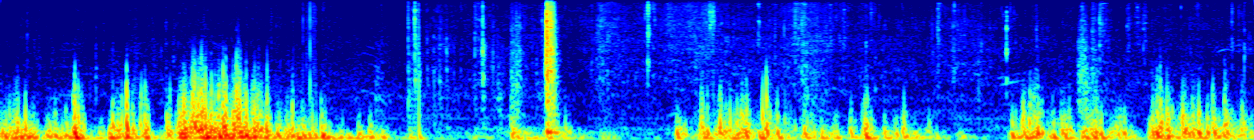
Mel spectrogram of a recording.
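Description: Wind buffeting the microphone in gusts, dying away for a few seconds in the middle and then coming back. During the lull there are a few light clicks, with one sharp click a little before three seconds in.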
